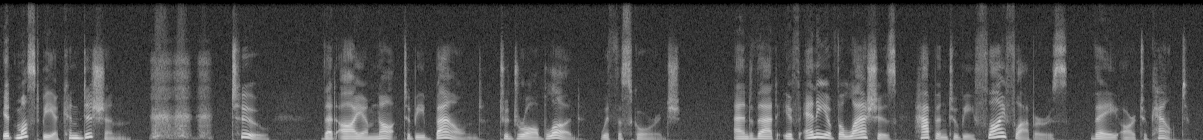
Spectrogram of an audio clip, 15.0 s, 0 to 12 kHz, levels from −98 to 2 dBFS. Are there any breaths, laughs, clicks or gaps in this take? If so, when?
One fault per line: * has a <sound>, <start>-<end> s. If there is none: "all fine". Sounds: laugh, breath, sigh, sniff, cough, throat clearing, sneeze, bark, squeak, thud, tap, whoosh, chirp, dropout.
* has a sniff, 1.9-2.7 s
